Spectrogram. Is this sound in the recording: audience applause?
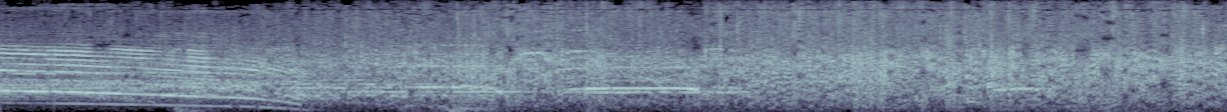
yes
